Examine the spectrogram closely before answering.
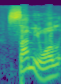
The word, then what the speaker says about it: Samuel: samwell there's a reason why i'm saying that samuel is s-a-m-u-e-l samuel so and so but when you have m-w-e-l you now say samwell s-a-m-w e-l-samwell but when you have that uel you say samuel very tricky just like when we talk of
